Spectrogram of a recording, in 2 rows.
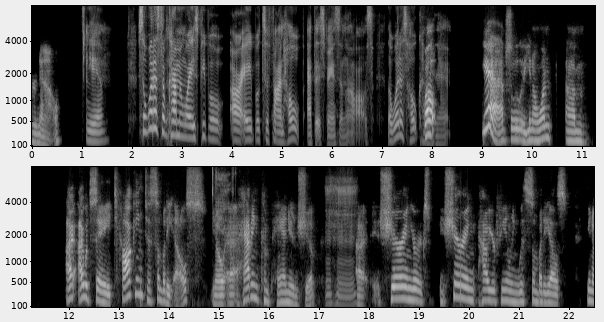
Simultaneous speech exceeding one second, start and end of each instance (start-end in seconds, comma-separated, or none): none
